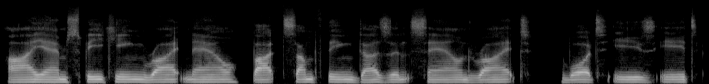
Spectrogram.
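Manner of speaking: slow, monotone speech with no stress or rhythm; robotic monotone. Shown as a demonstration. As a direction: speak like a robot, every word equally weighted. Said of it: "my speech sounds a bit funny".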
